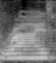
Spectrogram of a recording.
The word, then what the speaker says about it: RISE: Conferences, retreats, workshops, events, coaching programs, project management coaching programs, youth programs, which is the Rosa's Youth Empowerment Series, pronounced RISE program.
